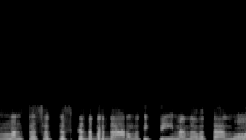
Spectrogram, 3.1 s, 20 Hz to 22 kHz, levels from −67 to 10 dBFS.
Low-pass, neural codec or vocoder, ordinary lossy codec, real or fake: 5.4 kHz; codec, 44.1 kHz, 2.6 kbps, SNAC; MP3, 48 kbps; fake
